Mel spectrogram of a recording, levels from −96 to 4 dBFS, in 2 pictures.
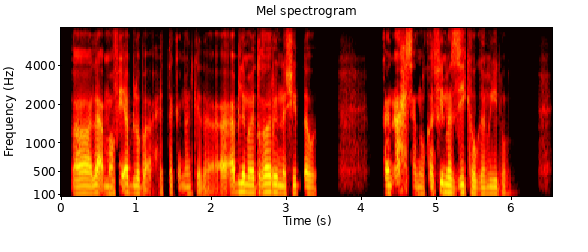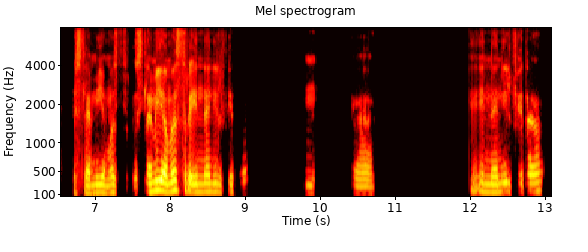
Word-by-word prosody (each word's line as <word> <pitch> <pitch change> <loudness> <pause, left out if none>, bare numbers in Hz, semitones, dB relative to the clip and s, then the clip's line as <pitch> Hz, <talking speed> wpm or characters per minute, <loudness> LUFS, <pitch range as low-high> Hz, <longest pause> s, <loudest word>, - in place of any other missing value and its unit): آه، 120 +1 +1
لأ، 135 +3 +2
ما 115 -1 -6
في - - -3
قبله 125 -2 -1
بقى - - -5
حتّة - - -15
كمان 110 0 -13
كده - - -7
قبل 145 +3 +1
ما 130 -1 +1
يتغيّر 135 +2 +1
النشيد 125 -1 -2
دوّة، 110 -2 -4 0.9
كان 130 - -1
أحسن، 115 -2 -3
وكان 115 +1 -7
في 150 - -1
مزيكا 130 -1 -1
وجميل 110 +1 -7
و - - -17 0.7
اسلمي 125 +2 0
يا 135 - +3
مَصر، 130 0 -4
إسلمي 150 +4 +4
يا 160 - +14
مَصر 165 +3 +4
إنني 140 +1 +3
الفدا، 135 - -6 1.0
امم، 255 - -8 0.5
ف 120 -2 -5 1.3
إنني 140 0 0
الفدا. 145 +1 -1
130 Hz, 150 wpm, -25 LUFS, 120-145 Hz, 1.3 s, يا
